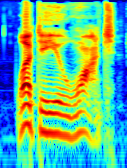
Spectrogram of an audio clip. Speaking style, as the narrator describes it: boomed a great voice of the north wind

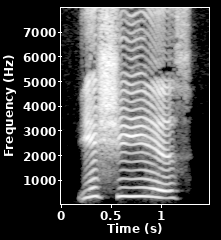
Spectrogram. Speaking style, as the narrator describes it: shouted Francis

